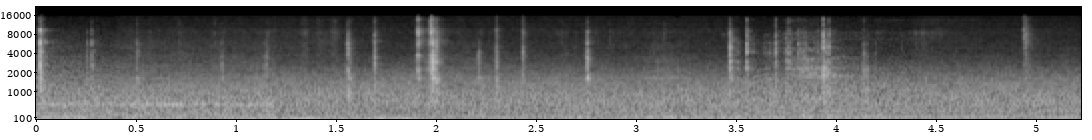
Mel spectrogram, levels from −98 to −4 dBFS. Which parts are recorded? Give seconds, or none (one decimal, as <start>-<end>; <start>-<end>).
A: 0.0-0.4; 3.5-4.4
